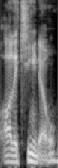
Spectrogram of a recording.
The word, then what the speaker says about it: Arlecchino: Now, Harlequin, or Arlecchino, which is the Italian way to pronounce it, named primarily after Helikins, which is the French iteration of the wild man.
